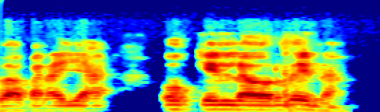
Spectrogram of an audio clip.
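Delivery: ordinary talk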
